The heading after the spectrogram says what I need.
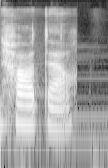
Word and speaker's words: hotel: is a wonderful animal there's also a tendency to drop the each in hotel I stay in a hotel not I stay in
